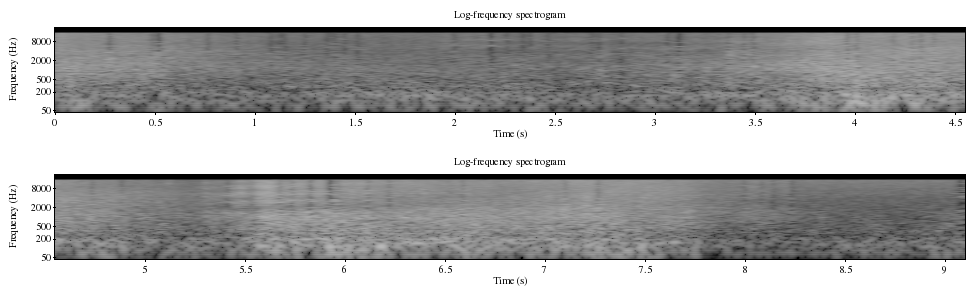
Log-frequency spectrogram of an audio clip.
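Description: Small surf breaking and washing up a sandy beach, the wash swelling and easing in waves, loudest about four seconds in and again from about six to seven and a half seconds.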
